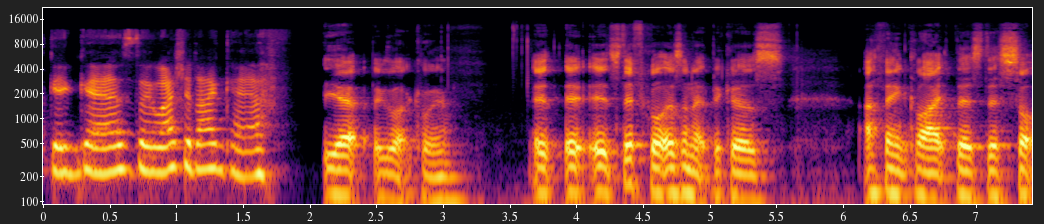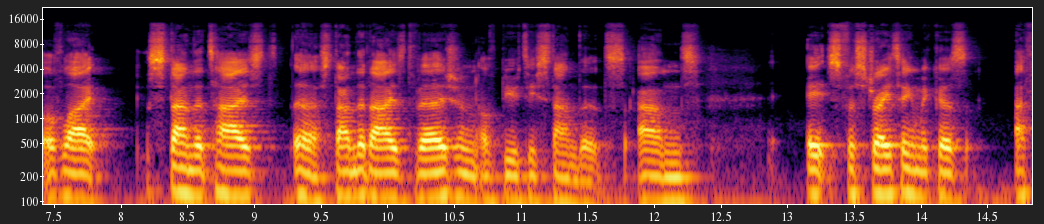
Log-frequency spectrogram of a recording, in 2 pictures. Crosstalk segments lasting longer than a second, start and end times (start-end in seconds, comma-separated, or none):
none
